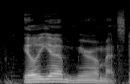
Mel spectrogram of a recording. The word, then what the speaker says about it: Ilya Muromets: And how do you pronounce that, by the way? Ilya? – Ilya. – Ilya. And the second part? – Muromets. – Ilya Muromets. Now see,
